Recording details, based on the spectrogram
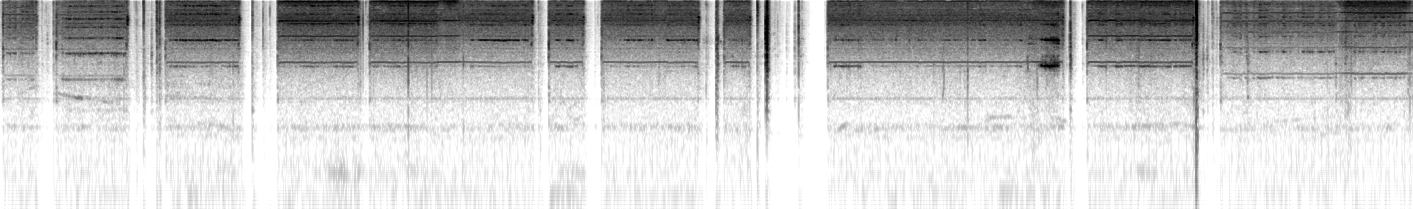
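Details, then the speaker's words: High-speed dental drill with a finer-grit diamond bur of the same tip shape, smoothing a crown tooth preparation on a mannequin after gross reduction: a high-pitched whine in bursts of several seconds with brief stops. "Então agora eu vou com a f a mesma broca só que mesmo formato de ponta diamantada Só que mais fino diamante e vou lá"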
